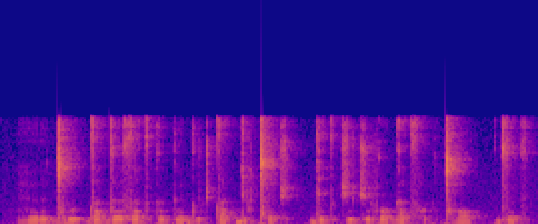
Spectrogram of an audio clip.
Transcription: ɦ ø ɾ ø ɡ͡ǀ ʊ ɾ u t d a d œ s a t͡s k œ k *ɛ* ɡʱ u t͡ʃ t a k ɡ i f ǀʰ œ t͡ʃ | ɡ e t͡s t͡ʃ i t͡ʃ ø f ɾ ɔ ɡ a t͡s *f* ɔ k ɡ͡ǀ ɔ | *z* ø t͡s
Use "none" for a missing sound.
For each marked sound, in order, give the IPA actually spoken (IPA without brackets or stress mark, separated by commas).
ø, h, d͡z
